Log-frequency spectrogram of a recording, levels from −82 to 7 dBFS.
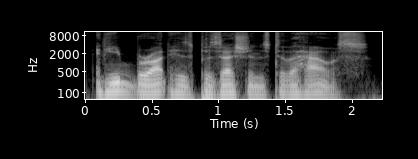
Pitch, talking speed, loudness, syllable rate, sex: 85 Hz, 215 wpm, -18 LUFS, 5.3 syllables/s, male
